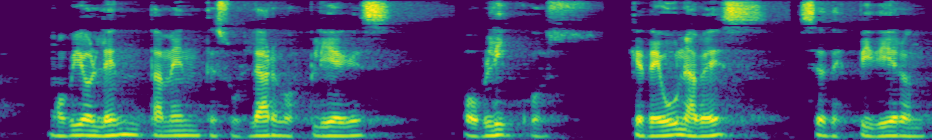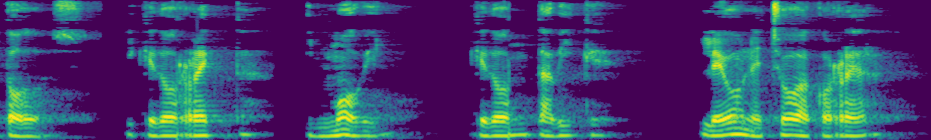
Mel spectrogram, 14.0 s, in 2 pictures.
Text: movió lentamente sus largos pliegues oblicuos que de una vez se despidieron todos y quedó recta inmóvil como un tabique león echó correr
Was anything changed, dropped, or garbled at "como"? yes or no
yes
